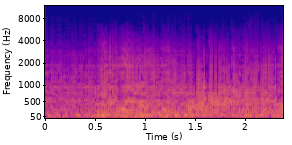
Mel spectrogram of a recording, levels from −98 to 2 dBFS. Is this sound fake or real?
fake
